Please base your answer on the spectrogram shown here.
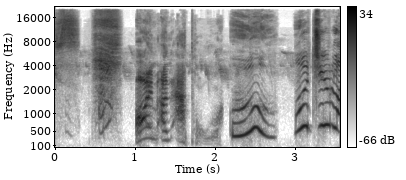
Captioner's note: sniffs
